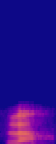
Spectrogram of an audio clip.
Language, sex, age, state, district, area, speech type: Nepali, male, 60+, West Bengal, Jalpaiguri, rural, conversation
